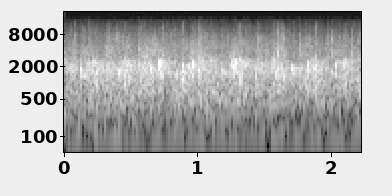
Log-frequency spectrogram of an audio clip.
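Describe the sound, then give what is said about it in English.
Faint clapping from a church audience during a sermon, with many hands making a soft, even patter that holds steady throughout. “Somebody ought to clap their hands for that.”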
